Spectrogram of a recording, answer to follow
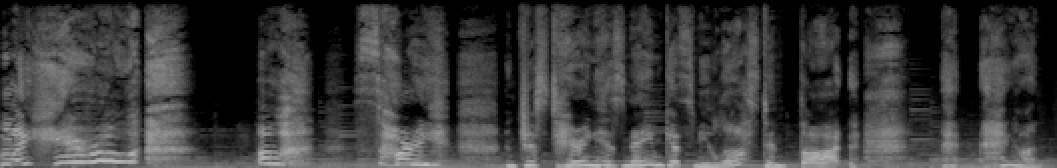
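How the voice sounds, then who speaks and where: A very high, girlish voice a lovestruck flower shop girl in a video game. She is dreamy and easily flustered, lingering over her words, with music clearly behind her. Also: lively intonation, slow pace, fairly bright tone, heavily acted. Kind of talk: English video game voice acting.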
